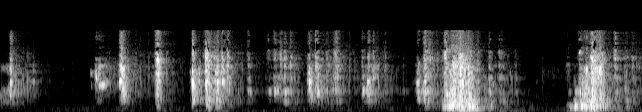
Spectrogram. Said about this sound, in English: and get my key and unlock the door.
